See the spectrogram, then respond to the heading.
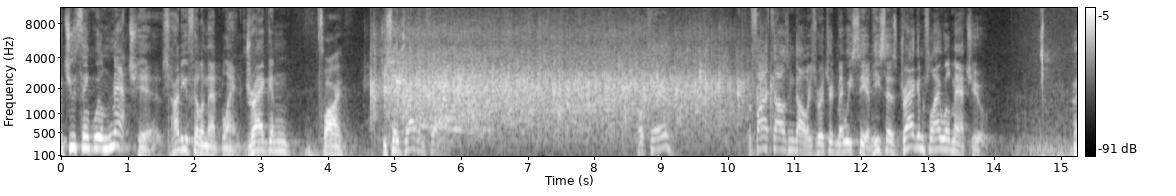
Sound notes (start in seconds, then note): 7.1 applause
